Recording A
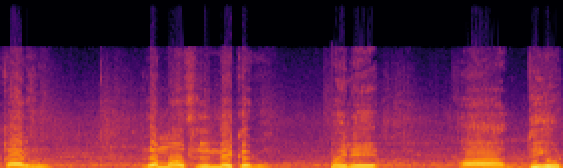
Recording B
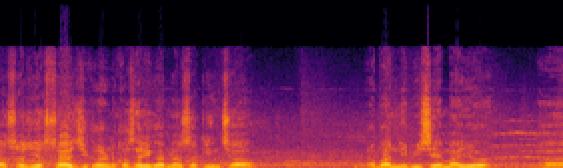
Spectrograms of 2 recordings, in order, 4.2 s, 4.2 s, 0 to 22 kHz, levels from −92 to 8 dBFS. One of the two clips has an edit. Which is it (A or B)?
A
